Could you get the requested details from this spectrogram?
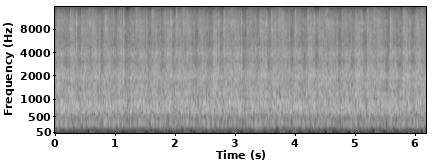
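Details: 1931 British Dodge Brothers UF-10 van's newly restored engine, first start attempt, oil system primed, timing set by eye, fuel pump still filling carb; steady rapid chuffing over starter whirr, turning over but not catching yet.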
